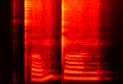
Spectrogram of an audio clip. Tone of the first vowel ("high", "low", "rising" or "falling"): rising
